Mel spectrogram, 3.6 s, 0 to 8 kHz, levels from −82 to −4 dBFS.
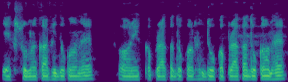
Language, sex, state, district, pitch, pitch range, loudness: Hindi, male, Bihar, Samastipur, 110 Hz, 105-110 Hz, -28 LUFS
